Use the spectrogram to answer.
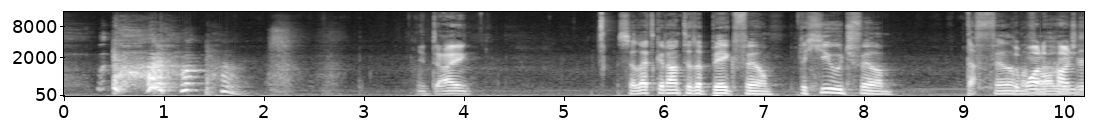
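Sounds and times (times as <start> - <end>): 
harsh cough: 0.4 - 2.4
speech: 3.7 - 4.2, 5.6 - 8.4, 9.1 - 10.1.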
